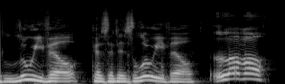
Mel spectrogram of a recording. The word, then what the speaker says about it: Louisville: There are thousands of century-plus old buildings in, I'm going to say Louisville, because it is Louisville. Louisville. It's not Louisville. Louisville. It's only syllable.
